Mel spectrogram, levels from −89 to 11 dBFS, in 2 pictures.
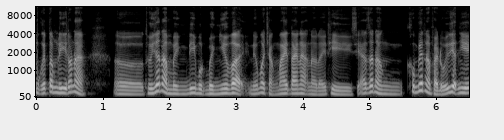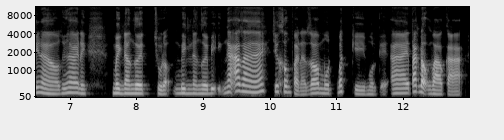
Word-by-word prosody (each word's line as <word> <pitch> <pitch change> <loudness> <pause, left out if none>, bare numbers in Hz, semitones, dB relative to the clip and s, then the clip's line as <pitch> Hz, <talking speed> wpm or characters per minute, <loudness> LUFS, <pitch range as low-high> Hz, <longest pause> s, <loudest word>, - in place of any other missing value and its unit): một 170 - -7
cái 170 - -1
tâm 195 0 0
lý 175 -1 +3
nó 200 - 0
nà, 210 - 0 0.4
ờ, 130 -2 -5
thứ 165 - -2
nhất 240 +9 +3
là 245 - +4
mình 145 -2 -4
đi 175 +1 +1
một 155 -4 -3
mình 145 0 -1
như 160 +3 0
vậy, 170 +1 +4
nếu 145 +1 -7
mà 180 +2 -1
chẳng 130 -4 -8
may 155 +2 0
tai 155 0 0
nạn 155 -4 -4
ở 130 -1 -6
đấy 125 +1 -6
thì 125 -5 -5
sẽ 165 +7 -6
rất 215 +4 0
nà 185 - +1 0.4
không 215 -3 -3
biết 260 0 +3
là 190 - +2
phải 145 -6 0
đối 145 +8 0
diện 210 - +4
như 180 0 +3
thế 185 - +2
nào. 150 -5 +1
Thứ 165 - -3
hai 185 0 +2
đì 155 - -1 0.4
mình 170 -2 +3
là 160 - +5
người 155 0 +5
chủ 150 - -4
động, 145 - -2
mình 160 -1 -1
là 155 - -1
người 150 0 +1
bị 165 +1 0
ngã 215 +6 +5
ra 210 -3 +4
ấy, 235 +4 +1
chứ 220 - -2
không 210 -2 -1
phải 135 - +1
nà 125 +1 -6
do 165 +6 +3
một 160 -2 -3
bất 215 +1 -4
kỳ 135 -2 -5
một 130 0 -8
cái - - -10
ai 165 +1 +1
tác 220 +5 +3
động 145 -8 +5
vào 140 -2 +4
cả, 115 -2 0
160 Hz, 310 wpm, -25 LUFS, 145-180 Hz, 0.4 s, là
